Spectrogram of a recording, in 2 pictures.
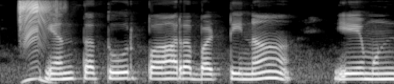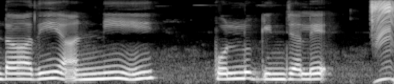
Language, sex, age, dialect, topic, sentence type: Telugu, male, 46-50, Southern, agriculture, statement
